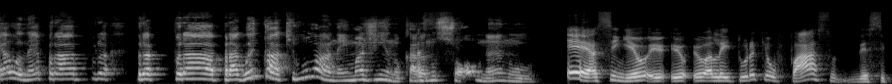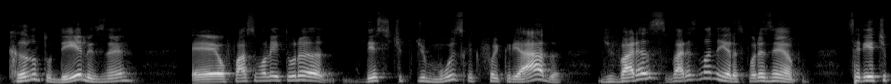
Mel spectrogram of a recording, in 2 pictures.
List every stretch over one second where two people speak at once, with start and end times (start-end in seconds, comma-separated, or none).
none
